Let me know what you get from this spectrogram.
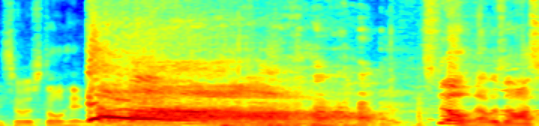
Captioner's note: dismayed shouting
